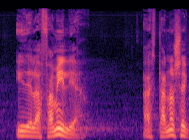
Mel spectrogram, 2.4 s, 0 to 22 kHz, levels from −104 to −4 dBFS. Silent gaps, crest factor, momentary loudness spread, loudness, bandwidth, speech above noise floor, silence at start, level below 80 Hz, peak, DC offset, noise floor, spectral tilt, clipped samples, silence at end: none; 22 dB; 14 LU; -28 LUFS; 17 kHz; 38 dB; 0.2 s; -70 dBFS; -8 dBFS; under 0.1%; -65 dBFS; -4 dB/octave; under 0.1%; 0 s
